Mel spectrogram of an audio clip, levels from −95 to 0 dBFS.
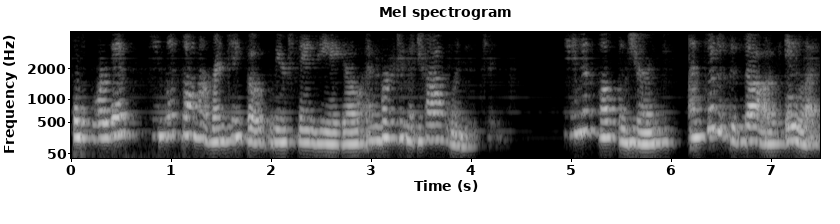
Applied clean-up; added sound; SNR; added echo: neural mask model DeepFilterNet 3.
